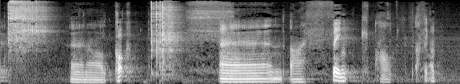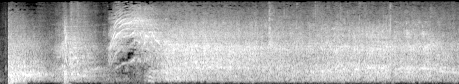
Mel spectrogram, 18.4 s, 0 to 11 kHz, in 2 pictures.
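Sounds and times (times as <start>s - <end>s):
speech: 1.4s - 2.7s, 4.4s - 7.0s, 7.6s - 7.9s, 8.5s - 8.8s
sharp bang: 9.4s - 11.1s
laughter: 10.0s - 11.4s, 12.0s - 18.3s
theatre cat yowling meow: 11.4s - 12.5s.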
